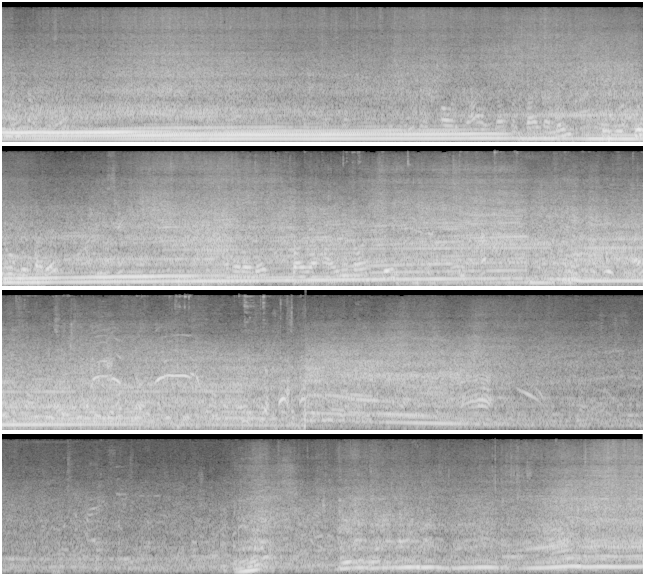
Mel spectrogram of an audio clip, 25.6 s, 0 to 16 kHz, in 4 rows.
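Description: A Fiat 1.9 mid-engine rally car runs a gravel stage at the Wartburg Rallye near Krauthausen, its engine note rising and falling through repeated revs and gear changes, loud and close at first, then fading as it moves off.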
